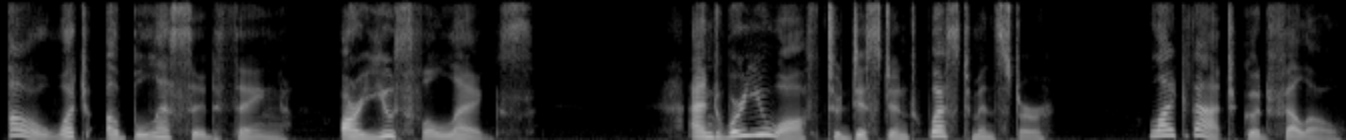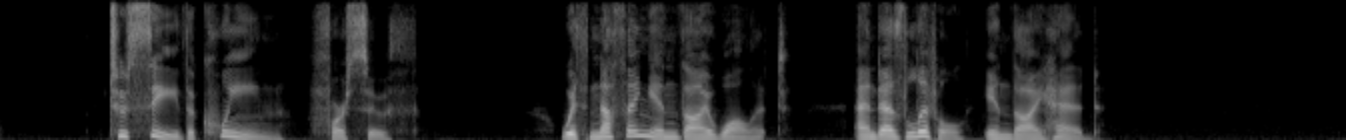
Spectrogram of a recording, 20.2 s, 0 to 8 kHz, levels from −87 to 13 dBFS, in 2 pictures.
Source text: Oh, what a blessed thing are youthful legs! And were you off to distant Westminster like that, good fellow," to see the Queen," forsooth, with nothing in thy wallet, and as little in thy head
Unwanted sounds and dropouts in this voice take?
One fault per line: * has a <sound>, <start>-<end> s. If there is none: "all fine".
all fine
